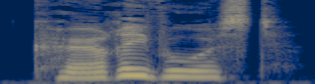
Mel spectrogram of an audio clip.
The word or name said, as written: currywurst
